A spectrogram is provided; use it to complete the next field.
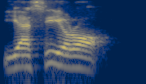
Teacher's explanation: RO di sini dalam keadaan tafhim bagi dua qiraah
